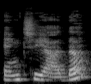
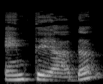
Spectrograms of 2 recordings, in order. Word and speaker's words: enteada: Stepdaughter, enteada. And it could sound like enteada, different pronunciations.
